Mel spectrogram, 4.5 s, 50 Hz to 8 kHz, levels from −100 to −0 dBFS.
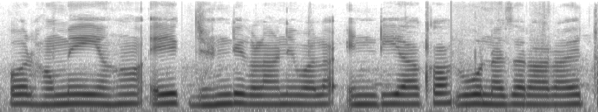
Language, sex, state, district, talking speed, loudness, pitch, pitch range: Hindi, male, Chhattisgarh, Bastar, 185 wpm, -25 LUFS, 195 Hz, 195-205 Hz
